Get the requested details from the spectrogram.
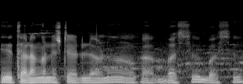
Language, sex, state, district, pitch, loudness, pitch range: Telugu, male, Telangana, Karimnagar, 100 Hz, -21 LUFS, 95-105 Hz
